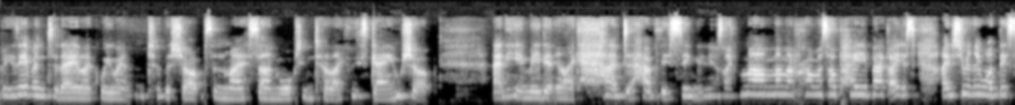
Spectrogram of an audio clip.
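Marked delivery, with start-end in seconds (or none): 7.4-10.2 desperate, rapid-fire, rushed, high-pitched pleading. A mother retelling her son in a game shop: imitating Hugo's rushed pleading. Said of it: "talking at a hundred miles an hour".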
